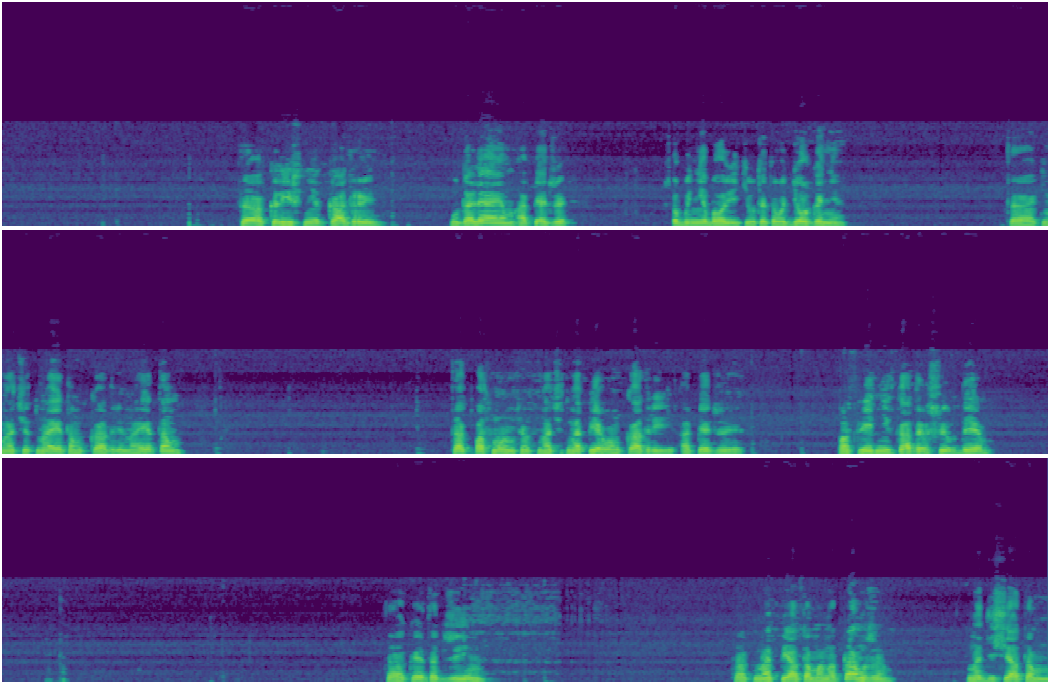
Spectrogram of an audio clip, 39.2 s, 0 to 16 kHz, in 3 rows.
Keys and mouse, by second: 2.5 i, 3.3 click, 5.0 Delete, 6.3-16.0 drag, 16.7-18.5 drag, 19.2-20.2 drag, 21.6-22.6 drag, 23.2 click, 26.7 shift+d, 31.5 g, 33.2-36.3 drag, 38.2 click.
